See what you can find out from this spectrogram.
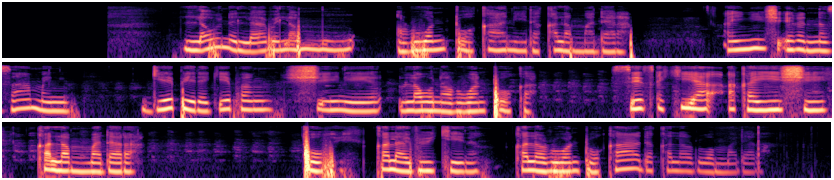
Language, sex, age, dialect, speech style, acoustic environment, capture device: Hausa, female, 25-34, Nigeria - Kano, relaxed, silence, mobile / Linux / Chrome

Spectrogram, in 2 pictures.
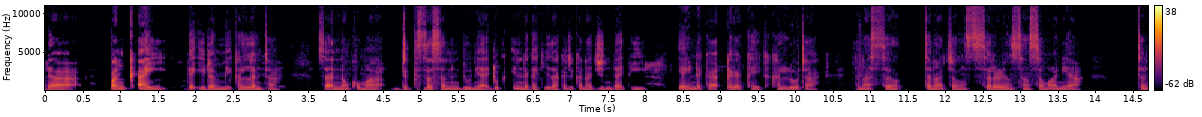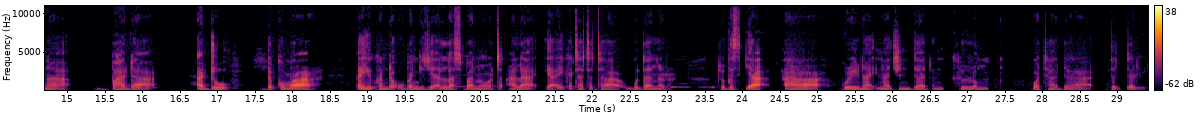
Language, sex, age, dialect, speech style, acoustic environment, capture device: Hausa, male, 35-44, Nigeria - Katsina, happy; relaxed; excited; focused, silence, mobile / Linux / Chrome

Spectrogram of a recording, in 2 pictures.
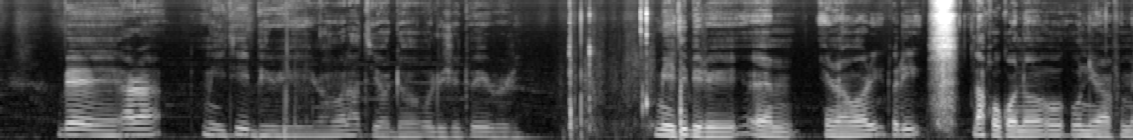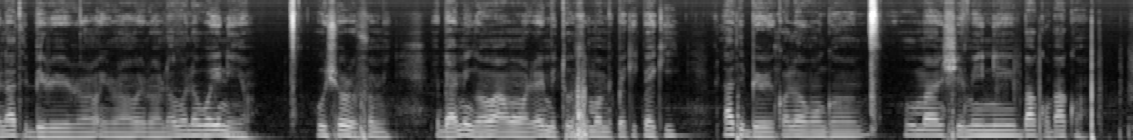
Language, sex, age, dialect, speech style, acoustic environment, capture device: Yoruba, male, 18-24, Nigeria - Nigerian Standard, tired, nature, mobile / macOS / Safari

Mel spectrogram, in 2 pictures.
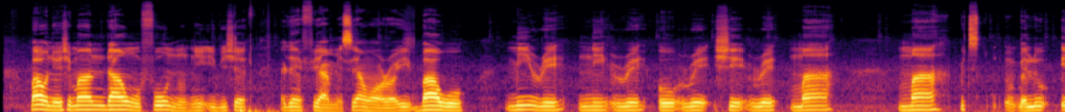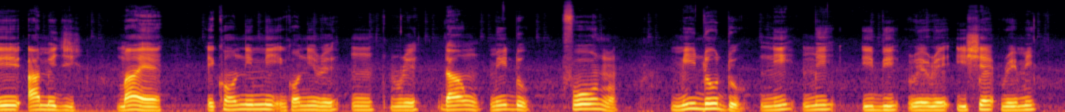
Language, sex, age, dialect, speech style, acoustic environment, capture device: Yoruba, male, 25-34, Nigeria - Ijebu, happy; excited, nature; appliances, mobile / Linux / Chrome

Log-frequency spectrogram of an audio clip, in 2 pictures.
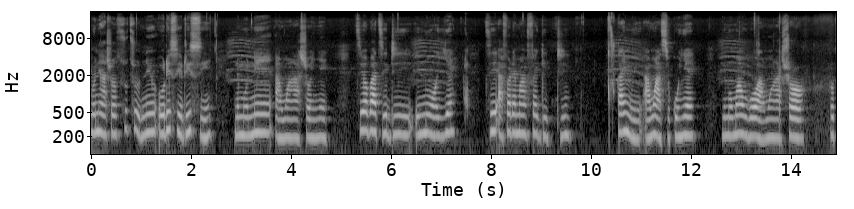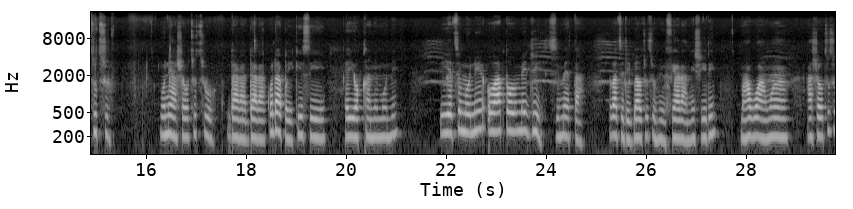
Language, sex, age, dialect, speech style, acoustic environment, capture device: Yoruba, female, 25-34, Nigeria - Nigerian Standard, happy, silence, mobile / Linux / Chrome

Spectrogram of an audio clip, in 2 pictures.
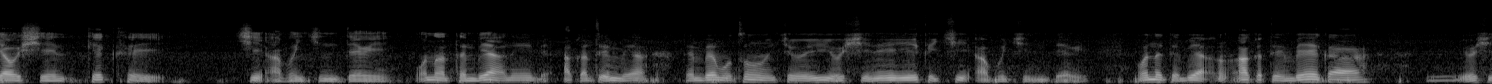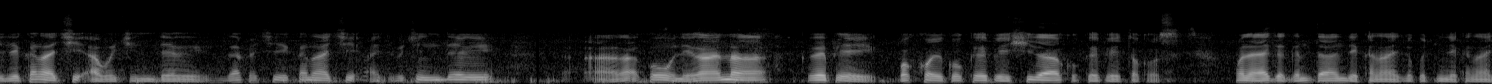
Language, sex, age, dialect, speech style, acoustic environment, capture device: Hausa, male, 35-44, Nigeria - Lagos Yoruba, focused, appliances, mobile / Linux / Chrome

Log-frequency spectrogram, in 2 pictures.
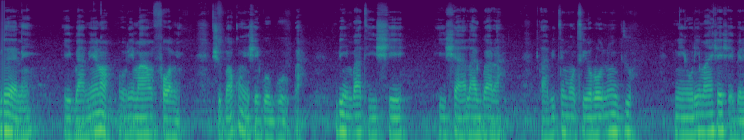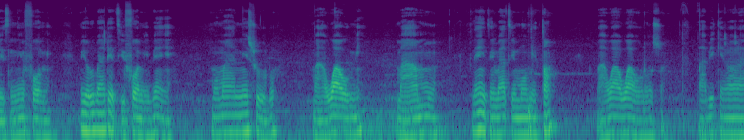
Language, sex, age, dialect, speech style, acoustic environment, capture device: Yoruba, male, 25-34, Nigeria - Lagos Yoruba, relaxed, silence, mobile / Linux / Chrome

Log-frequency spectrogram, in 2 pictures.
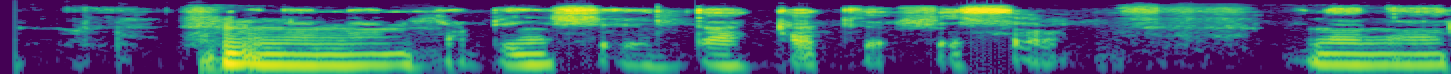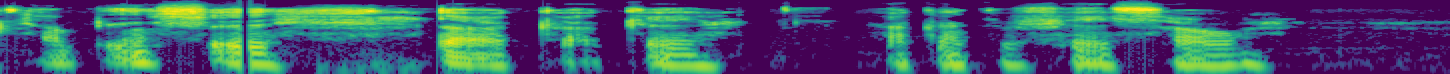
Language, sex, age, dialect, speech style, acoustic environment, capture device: Hausa, male, 25-34, Nigeria - Nigerian Standard, relaxed, nature, mobile / Linux / Chrome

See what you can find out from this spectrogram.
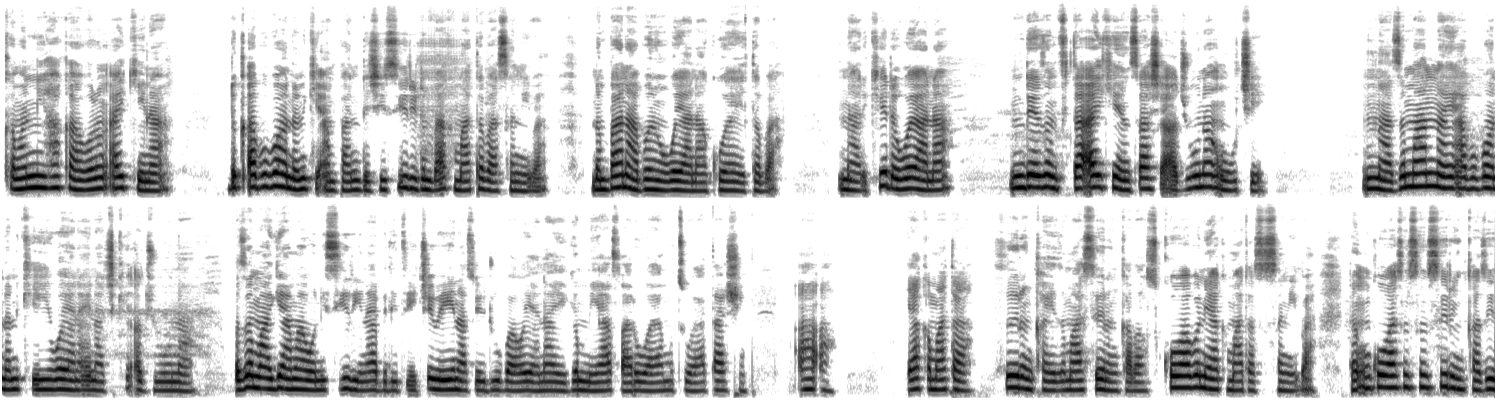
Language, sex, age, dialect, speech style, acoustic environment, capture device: Hausa, female, 25-34, Nigeria - Nigerian Standard, focused, silence, mobile / Linux / Chrome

